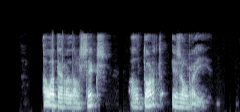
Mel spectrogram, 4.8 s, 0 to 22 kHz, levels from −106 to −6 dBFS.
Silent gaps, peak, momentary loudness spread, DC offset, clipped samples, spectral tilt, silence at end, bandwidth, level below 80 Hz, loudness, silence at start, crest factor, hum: 2.41-2.45 s; -4 dBFS; 14 LU; under 0.1%; under 0.1%; -5.5 dB/octave; 0.75 s; 7.6 kHz; -58 dBFS; -21 LUFS; 0.85 s; 18 dB; none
